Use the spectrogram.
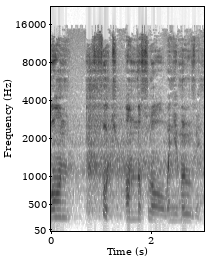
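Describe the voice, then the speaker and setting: A man talks over noticeable background noise. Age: 60s. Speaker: walking football player. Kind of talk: radio interview. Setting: sports hall.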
